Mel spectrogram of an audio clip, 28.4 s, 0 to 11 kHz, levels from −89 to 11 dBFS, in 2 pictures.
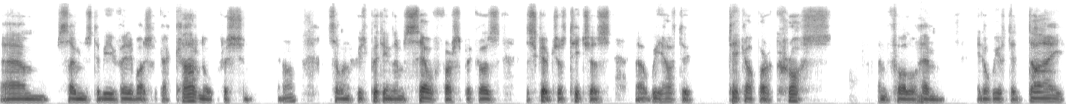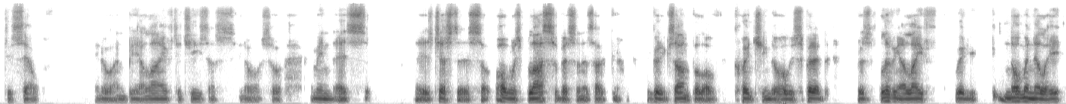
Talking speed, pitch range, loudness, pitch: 160 wpm, 85-90 Hz, -26 LUFS, 85 Hz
